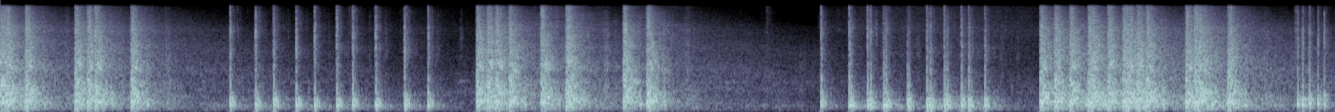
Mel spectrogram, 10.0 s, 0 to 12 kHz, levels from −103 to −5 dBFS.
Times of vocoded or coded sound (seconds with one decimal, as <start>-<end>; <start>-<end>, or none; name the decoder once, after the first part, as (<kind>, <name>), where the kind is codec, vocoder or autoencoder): 4.0-5.2 (codec, HILCodec)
